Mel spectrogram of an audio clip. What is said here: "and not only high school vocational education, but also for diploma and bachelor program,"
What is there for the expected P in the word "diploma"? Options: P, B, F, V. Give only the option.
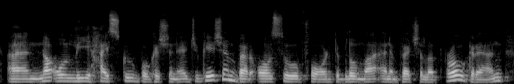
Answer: B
